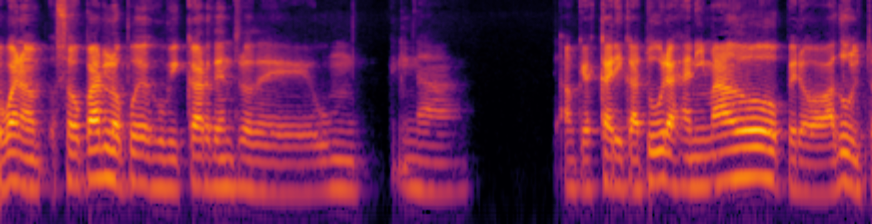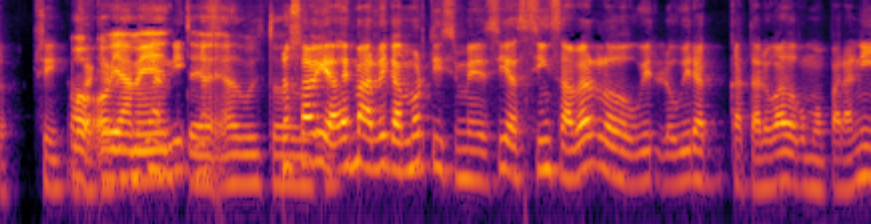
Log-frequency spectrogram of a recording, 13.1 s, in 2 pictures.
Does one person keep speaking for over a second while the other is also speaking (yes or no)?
yes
